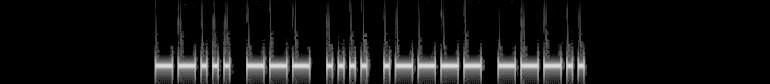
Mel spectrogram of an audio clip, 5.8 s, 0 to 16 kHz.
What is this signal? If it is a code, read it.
Morse code, heard as a keyed tone, about 27 wpm, 700 Hz. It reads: 7OH18
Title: Code Groups - 5 Letter:Numbers - 28wpm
